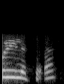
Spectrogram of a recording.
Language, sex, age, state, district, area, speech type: Tamil, female, 45-60, Tamil Nadu, Sivaganga, rural, conversation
